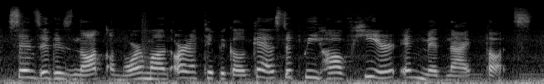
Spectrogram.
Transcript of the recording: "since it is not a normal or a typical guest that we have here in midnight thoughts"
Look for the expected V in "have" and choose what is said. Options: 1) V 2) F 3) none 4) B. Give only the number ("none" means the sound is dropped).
1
